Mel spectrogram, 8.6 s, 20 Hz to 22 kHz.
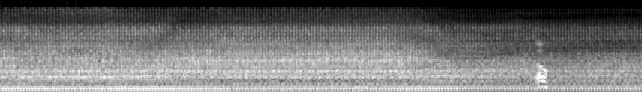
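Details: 2021 Massey Ferguson 1835M diesel tractor at 50 hours, idling after oil change and filter replacement: steady low diesel clatter, even and unchanging, no misses or knocks; engine running normally, no leaks found.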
